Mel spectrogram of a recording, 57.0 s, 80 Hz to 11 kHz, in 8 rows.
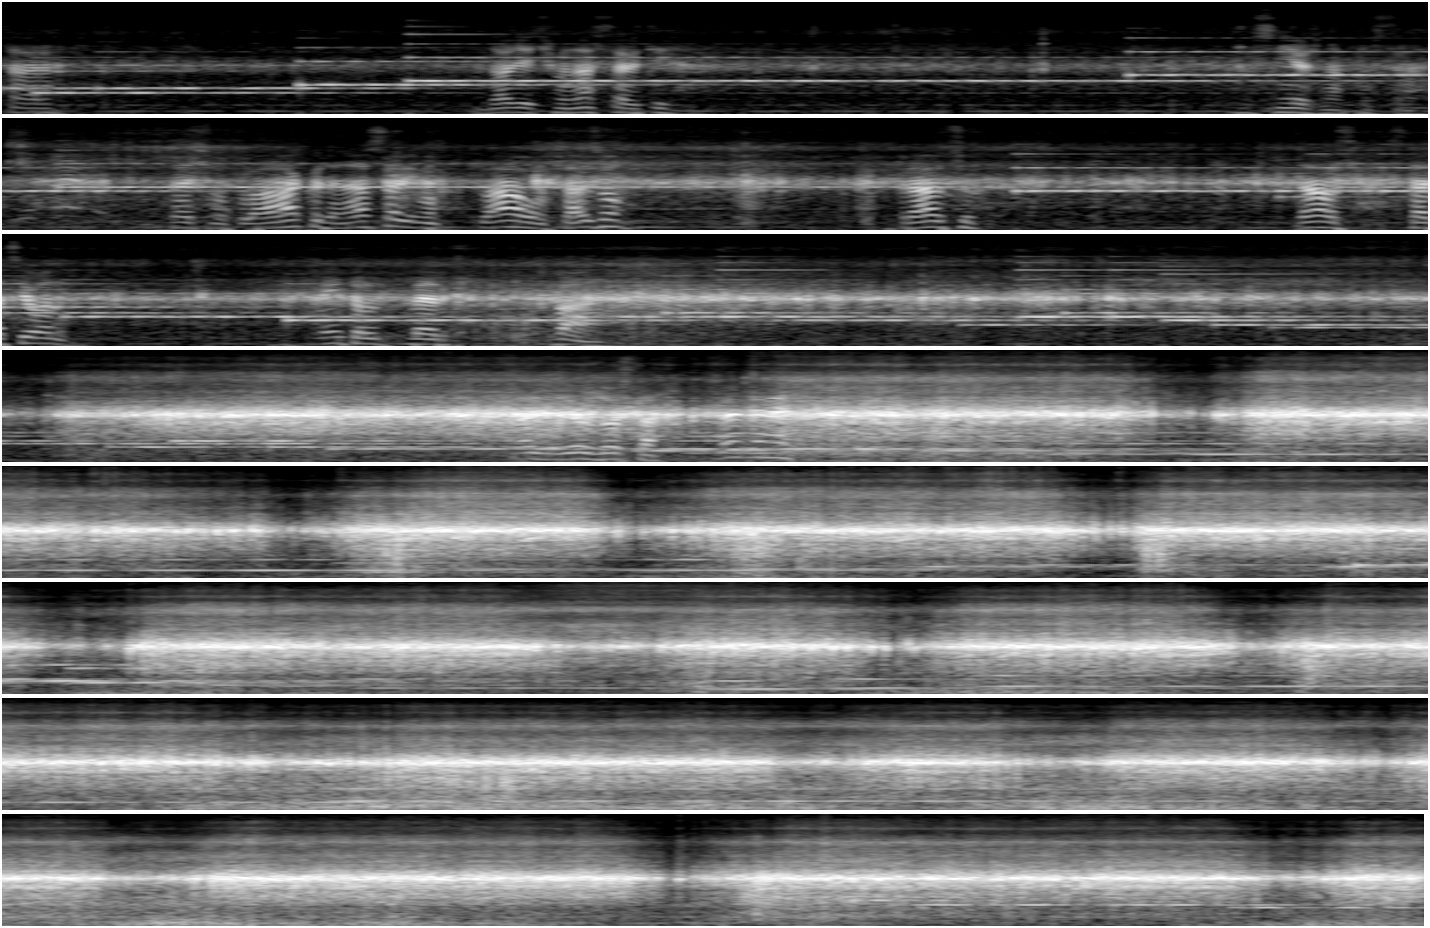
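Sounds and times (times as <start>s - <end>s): skis scraping over hard snow: 21.7s - 57.0s.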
